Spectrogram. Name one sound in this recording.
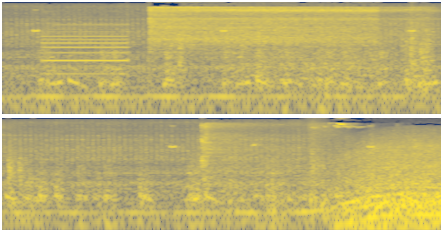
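A bus engine idles steadily.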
